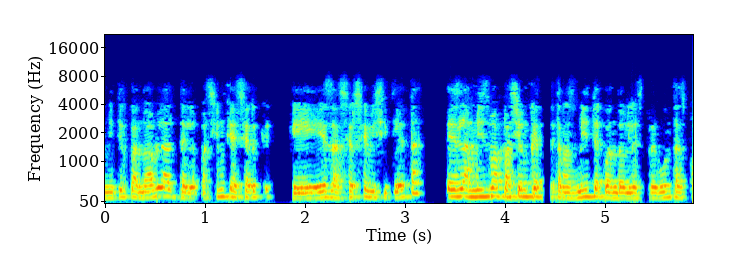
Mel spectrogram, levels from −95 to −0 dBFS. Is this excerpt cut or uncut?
cut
